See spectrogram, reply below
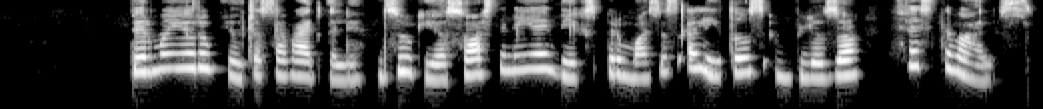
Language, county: Lithuanian, Klaipėda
